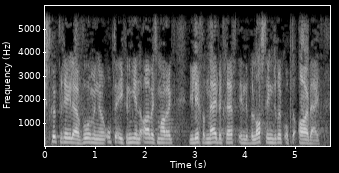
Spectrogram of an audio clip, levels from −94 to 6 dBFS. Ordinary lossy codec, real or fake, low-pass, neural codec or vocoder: Opus, 64 kbps; real; 5.4 kHz; none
